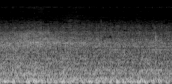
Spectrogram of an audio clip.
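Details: Honda Beat scooter with a strange noise from the injection area, traced to a loose injection/throttle body setting. After servicing and readjustment it ticks over with a steady, even beat and the odd noise is gone: normal idle.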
